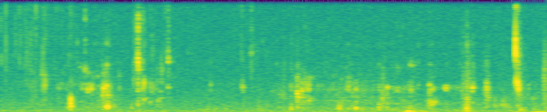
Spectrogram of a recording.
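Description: Someone close up crunching and chewing Cheetos Cosmic Wings snacks, with soft irregular bites and mouth sounds over several seconds.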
